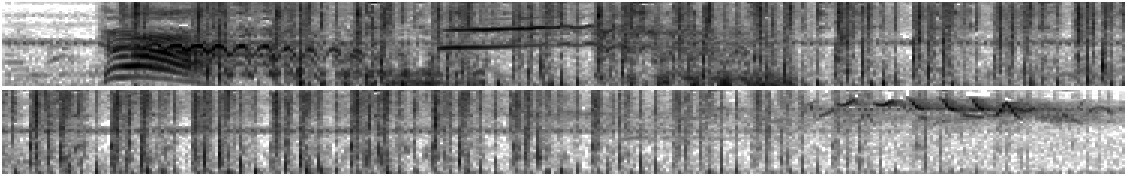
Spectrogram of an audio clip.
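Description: A horse whinnies loudly, then hooves pound in a quick, steady, galloping rhythm that continues to the end, loud at first and slightly fading.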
